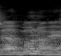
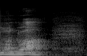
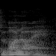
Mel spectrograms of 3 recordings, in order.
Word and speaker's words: Monoi: And that is Monoy. I I thought I was certain that it would be pronounced Monoa, but it's not. It's Monoy.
